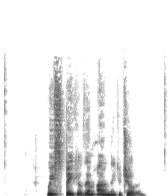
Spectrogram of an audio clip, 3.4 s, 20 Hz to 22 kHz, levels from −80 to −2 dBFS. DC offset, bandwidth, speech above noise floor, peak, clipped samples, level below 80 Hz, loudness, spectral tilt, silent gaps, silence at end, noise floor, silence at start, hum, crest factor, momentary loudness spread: under 0.1%; 16 kHz; 54 dB; -4 dBFS; under 0.1%; -60 dBFS; -20 LUFS; -4.5 dB/octave; none; 0.5 s; -74 dBFS; 0.95 s; none; 18 dB; 7 LU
